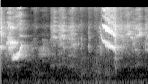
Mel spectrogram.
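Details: Drongo krantil gentolang phrases: a short rising slurred note, then a high, descending, whistled double note after a pause, over hiss.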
